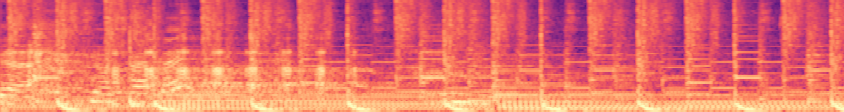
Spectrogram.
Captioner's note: laughs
